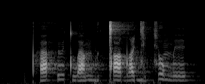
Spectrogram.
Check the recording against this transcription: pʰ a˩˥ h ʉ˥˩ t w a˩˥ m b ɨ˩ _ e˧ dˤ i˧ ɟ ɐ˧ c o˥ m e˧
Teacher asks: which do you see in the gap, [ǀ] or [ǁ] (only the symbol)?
ǀ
